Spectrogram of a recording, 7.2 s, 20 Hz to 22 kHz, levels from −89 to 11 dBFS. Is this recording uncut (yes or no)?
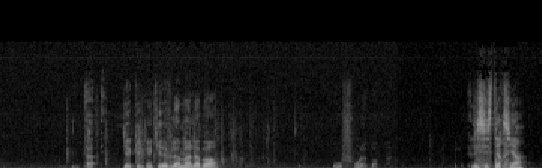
yes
